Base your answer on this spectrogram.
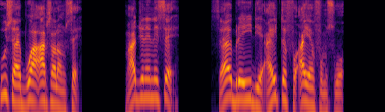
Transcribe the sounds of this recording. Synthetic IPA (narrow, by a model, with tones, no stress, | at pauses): hu˦sa˨bʊ˨˦a˦˨a˦bsa˦lɔ̃˨msɛ˦ | mãː˨˦d͡ʑᶣɪ˦nɪ̃˦nɪ̃˦sɛ˦ | saː˨˦bɾe˦ji˦dɪ˨ɛ˨ʔa̰˨jɪ˦tɔ˦fɔ˨ʔa˦jɛ̃˨m̩˨fʊ̃˨m˨sʊ˦ɔ˦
